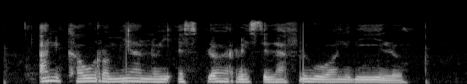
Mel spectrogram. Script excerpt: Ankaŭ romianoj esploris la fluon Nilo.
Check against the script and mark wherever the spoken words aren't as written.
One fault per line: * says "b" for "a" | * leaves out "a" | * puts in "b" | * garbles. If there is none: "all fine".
all fine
